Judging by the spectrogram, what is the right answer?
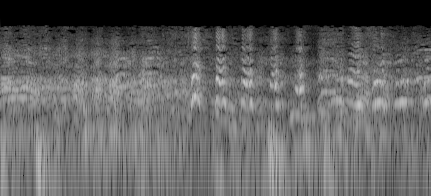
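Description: Audience laughing, with a loud run of rapid, rhythmic laughs from about two seconds in.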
